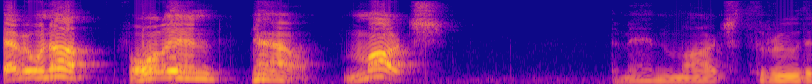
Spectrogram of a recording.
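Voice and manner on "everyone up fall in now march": loud, high barked commands; shouted orders. A narrator's reading. Officers rousing sleeping soldiers with shouted orders. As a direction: shout them out of their tents. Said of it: "Some men shouted orders".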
